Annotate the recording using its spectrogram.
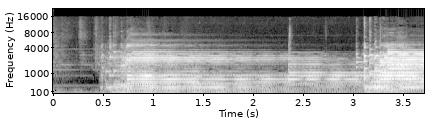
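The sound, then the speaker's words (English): An electric guitar played through an Earthquaker Devices Ghost Echo and a handcrafted Crystal Radio guitar pedal rings out two sustained chords through a pulsing tremolo effect, its volume wavering steadily with a slightly gritty, echoing tone. It plays alone, with no voices. “Listen to that Trello.”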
